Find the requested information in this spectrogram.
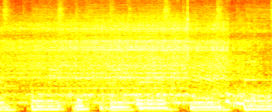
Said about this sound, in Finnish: niinpä ostat laktoositonta ja rasvatonta jukurttia lähikaupasta ja herätät kumppanisi joka aamu blenderin surinaan, Pakasteherukat ja äidinpoimimat poimimat vademmat söytyvät piimän kanssa terveelliseksi vitamiinipommiksi.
